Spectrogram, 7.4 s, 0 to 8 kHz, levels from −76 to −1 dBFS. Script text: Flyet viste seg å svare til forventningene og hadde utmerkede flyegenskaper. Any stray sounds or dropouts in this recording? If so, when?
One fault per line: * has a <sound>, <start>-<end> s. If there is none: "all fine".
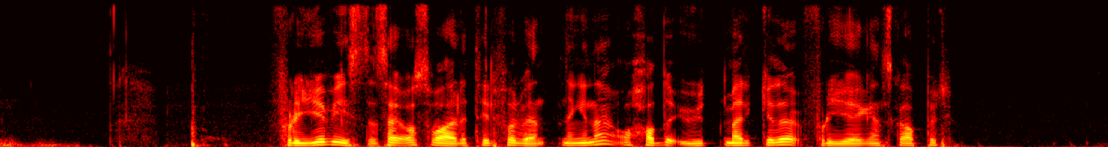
* has a sneeze, 1.3-1.6 s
